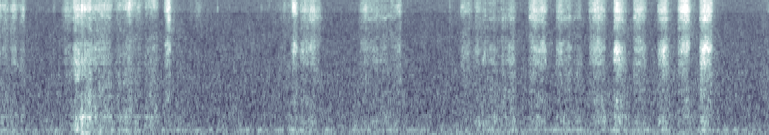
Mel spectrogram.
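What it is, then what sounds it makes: Charcoal scratching on sketchbook paper. A charcoal pencil makes short, scratchy shading strokes on the page of a spiral-bound mixed media paper sketchbook lying flat on a table. Soft, bright scratching bursts rise and fade over a quiet, steady low hum.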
